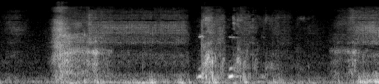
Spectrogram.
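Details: A sleeping dog snoring: a long, rough, breathy rasp lasting over a second, followed by shorter snorting breaths and another rasp starting near the end, with close, loud room sound.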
